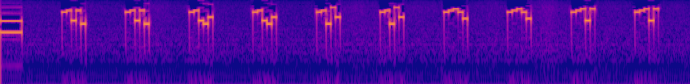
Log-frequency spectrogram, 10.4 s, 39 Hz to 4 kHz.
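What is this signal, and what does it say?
Five-tone selective call (ZVEI), heard as quick runs of five tones, tones of about 70 ms. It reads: 89391 89391 89315 89315 89115 89115 89084 89084 89030 89030
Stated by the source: ZVEI five-tone selective call received on an SDR.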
